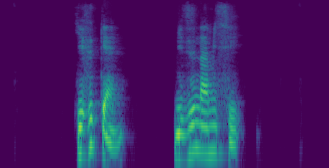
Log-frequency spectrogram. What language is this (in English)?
Japanese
